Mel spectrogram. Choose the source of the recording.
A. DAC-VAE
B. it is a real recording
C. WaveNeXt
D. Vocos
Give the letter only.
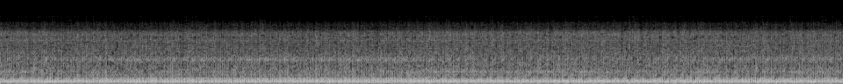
C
